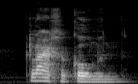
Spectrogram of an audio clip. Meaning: past participle of klaarkomen
- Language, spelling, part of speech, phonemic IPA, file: Dutch, klaargekomen, verb, /ˈklarɣəˌkomə(n)/, Nl-klaargekomen.ogg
